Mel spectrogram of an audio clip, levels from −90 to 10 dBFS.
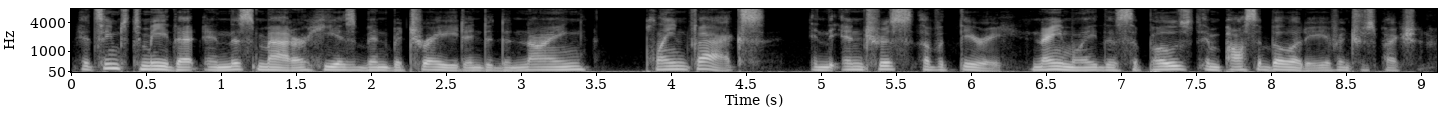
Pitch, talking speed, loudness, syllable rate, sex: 130 Hz, 185 wpm, -18 LUFS, 5.7 syllables/s, male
